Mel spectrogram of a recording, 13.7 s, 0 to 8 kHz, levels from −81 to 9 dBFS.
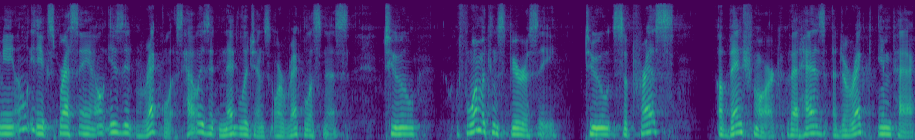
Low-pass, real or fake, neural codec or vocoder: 7.2 kHz; fake; codec, 16 kHz, 4.8 kbps, FACodec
